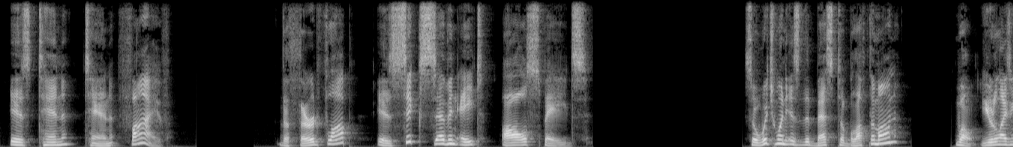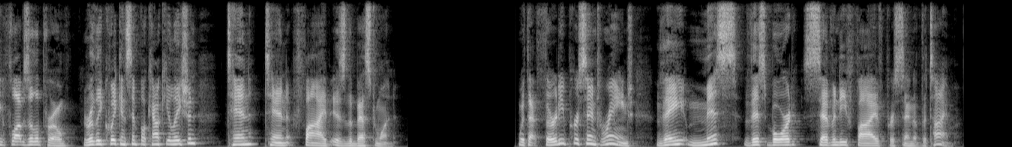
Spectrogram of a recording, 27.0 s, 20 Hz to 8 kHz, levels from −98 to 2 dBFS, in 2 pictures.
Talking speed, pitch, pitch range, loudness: 115 wpm, 160 Hz, 130-195 Hz, -18 LUFS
